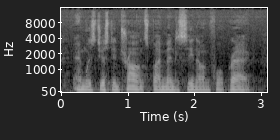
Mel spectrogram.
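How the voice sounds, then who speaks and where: A man's voice comes across somewhat breathy, with a dark, mellow tone. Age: 70s. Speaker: model railroad club historian. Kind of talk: radio interview. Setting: studio.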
